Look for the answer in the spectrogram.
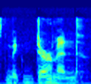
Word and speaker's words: McDormand: And just a quick note, I was gonna let it slide, but both of you said Frances McDormand. – McDormand. – Is that not how it's pronounced? – No.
